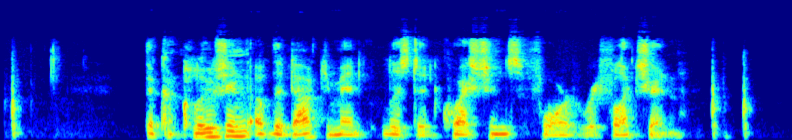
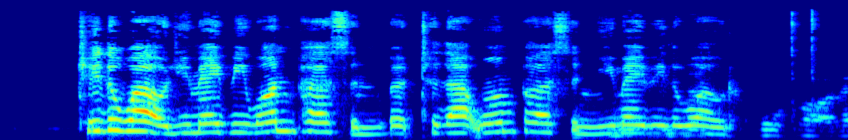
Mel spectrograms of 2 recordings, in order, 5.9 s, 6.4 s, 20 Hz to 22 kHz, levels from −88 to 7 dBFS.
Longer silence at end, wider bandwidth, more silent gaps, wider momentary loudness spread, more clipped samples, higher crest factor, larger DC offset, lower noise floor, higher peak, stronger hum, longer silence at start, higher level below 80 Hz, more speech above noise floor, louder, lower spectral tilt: first, 0.3 s vs 0 s; second, 7.8 kHz vs 16 kHz; neither; about the same, 17 LU vs 18 LU; neither; about the same, 18 dB vs 20 dB; neither; second, -69 dBFS vs -88 dBFS; first, -2 dBFS vs -12 dBFS; neither; second, 0.1 s vs 0.6 s; first, -56 dBFS vs -86 dBFS; second, 49 dB vs 56 dB; first, -20 LUFS vs -31 LUFS; first, -4.5 dB/octave vs -1.5 dB/octave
